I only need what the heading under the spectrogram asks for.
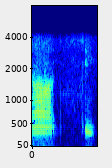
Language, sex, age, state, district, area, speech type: Hindi, male, 60+, Uttar Pradesh, Ghazipur, rural, conversation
